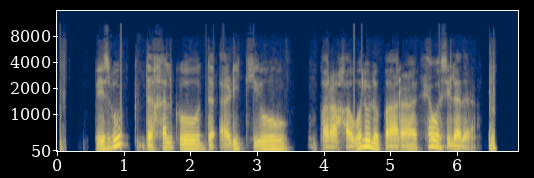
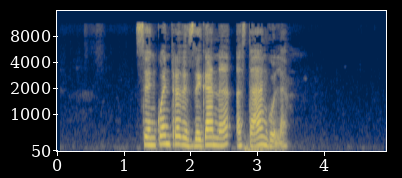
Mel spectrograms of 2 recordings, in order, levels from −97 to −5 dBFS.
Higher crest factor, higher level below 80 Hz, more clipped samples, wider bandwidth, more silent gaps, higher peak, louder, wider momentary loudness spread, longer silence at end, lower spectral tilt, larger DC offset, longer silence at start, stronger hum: about the same, 16 dB vs 20 dB; first, -42 dBFS vs -52 dBFS; neither; second, 7.2 kHz vs 12 kHz; first, 0.48-0.55 s, 3.57-3.75 s vs none; first, 0 dBFS vs -4 dBFS; first, -17 LUFS vs -21 LUFS; second, 8 LU vs 12 LU; second, 0.35 s vs 1.5 s; first, -9.5 dB/octave vs -3.5 dB/octave; neither; second, 0.05 s vs 1.2 s; neither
